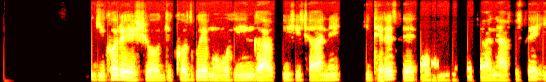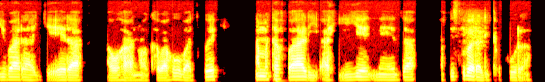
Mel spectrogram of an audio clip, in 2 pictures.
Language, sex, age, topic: Rundi, male, 25-35, education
